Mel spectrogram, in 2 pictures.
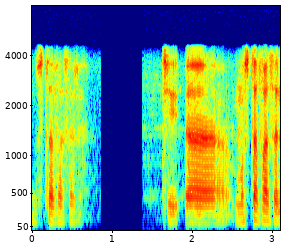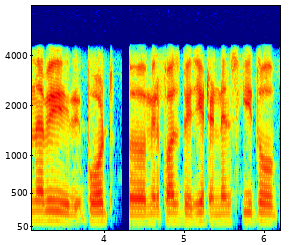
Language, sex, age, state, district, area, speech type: Urdu, male, 30-45, Uttar Pradesh, Aligarh, rural, conversation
